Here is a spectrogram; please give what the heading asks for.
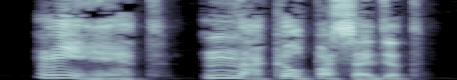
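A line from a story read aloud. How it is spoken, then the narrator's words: Grumbling. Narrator (Russian): проворчала Глафира Ивановна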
